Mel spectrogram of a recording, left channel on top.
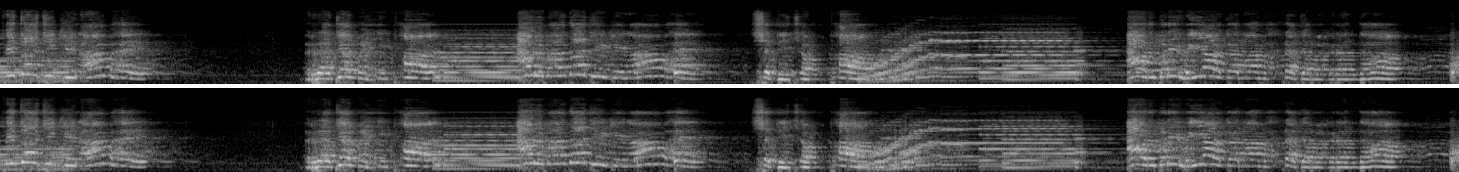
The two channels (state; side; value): normal; both; correlation 0.41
